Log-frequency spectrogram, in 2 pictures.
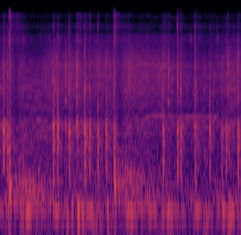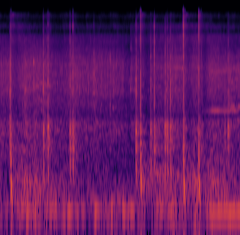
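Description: High-altitude aerial firework shells bursting one after another: a dense run of bangs and crackles over a constant low rumble.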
